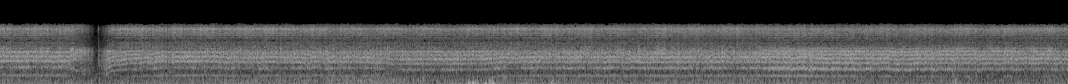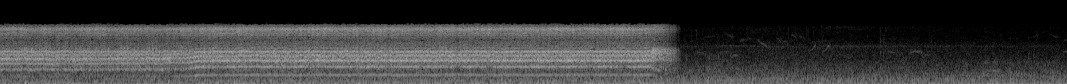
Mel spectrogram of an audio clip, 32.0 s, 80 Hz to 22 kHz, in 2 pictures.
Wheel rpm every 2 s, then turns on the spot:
80, 100, 110, 100, 100, 100, 100, 100, 90, 100, 110, 120, 110, 10, 0, 0.
none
